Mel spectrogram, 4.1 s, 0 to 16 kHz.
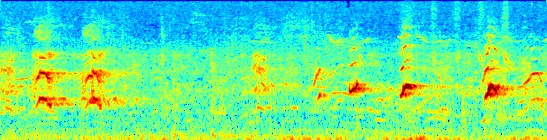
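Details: Jack Russell Terrier at the Jack Russell Terrier Club of NSW Speciality Show, Dogs NSW Showgrounds, Orchard Hills, on 15 October 2015. Short, high yapping barks come in scattered pairs and singles over a low indoor murmur.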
